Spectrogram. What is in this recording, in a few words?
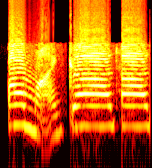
Kid Says OMG; Talking; Partners In Rhyme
